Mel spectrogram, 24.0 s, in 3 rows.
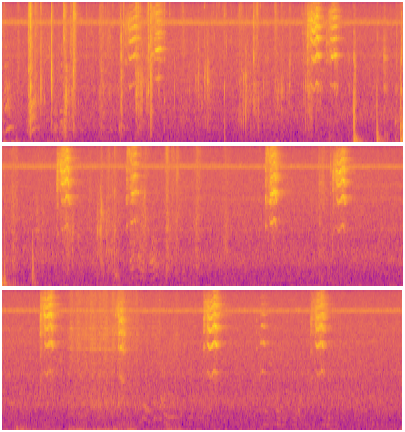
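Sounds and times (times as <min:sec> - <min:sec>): high wavering bird calls: 0:02.4 - 0:03.4, 0:06.0 - 0:07.0, 0:09.1 - 0:09.6, 0:10.5 - 0:10.9, 0:13.2 - 0:13.8, 0:14.6 - 0:15.1, 0:16.8 - 0:19.1, 0:20.0 - 0:21.5, 0:22.2 - 0:22.7.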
